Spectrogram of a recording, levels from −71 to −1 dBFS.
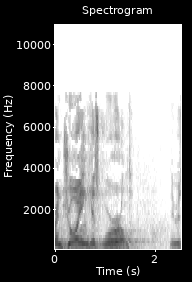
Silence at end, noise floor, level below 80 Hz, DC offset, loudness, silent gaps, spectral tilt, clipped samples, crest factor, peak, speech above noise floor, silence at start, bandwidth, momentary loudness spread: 0 s; -52 dBFS; -60 dBFS; under 0.1%; -25 LUFS; none; -4.5 dB/octave; under 0.1%; 16 dB; -10 dBFS; 27 dB; 0 s; 8 kHz; 17 LU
